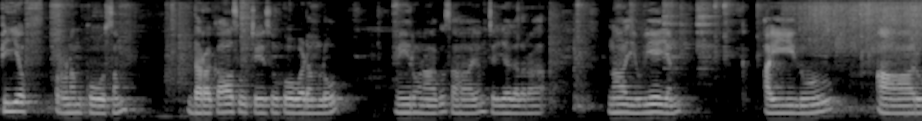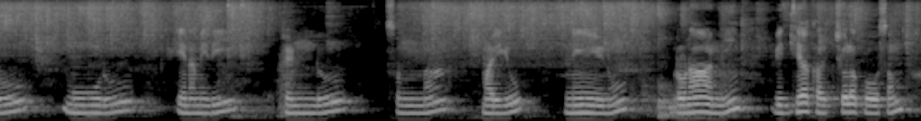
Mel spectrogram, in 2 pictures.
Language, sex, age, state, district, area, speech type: Telugu, male, 18-30, Andhra Pradesh, Nellore, urban, read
